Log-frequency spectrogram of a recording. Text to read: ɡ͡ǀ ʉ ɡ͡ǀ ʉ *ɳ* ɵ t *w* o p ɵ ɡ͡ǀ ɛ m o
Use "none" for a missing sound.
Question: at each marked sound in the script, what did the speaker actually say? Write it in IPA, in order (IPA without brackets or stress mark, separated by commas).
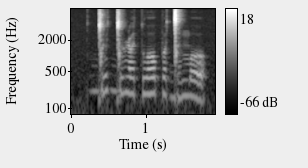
ɳ, w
